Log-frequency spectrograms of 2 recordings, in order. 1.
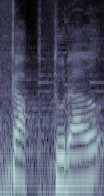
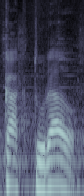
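Un sonido p va antes de la t. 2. Un sonido k va antes de la t. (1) "no dicen capturado" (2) "sino capturado"

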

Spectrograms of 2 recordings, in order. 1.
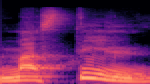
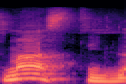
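El acento está en la segunda sílaba. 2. El acento está en la primera sílaba. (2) "es mástil, aquí, ¿no? En esta más"

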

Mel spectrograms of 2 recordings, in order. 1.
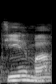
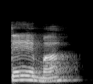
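La t se suaviza con una y. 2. La t es dura, sin y. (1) "no tiema" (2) "no, tema"

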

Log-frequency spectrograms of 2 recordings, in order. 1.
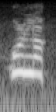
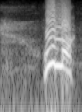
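El saludo se dice suavemente, sin fuerza. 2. El saludo se dice con fuerza y de forma autoritaria. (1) "Mickey Mouse no habla así" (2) "es muy imperativo al hablar"

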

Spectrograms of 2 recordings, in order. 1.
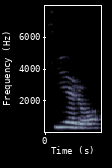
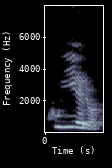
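k'dan sonra hiçbir 'u' sesi duyulmuyor. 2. k'dan sonra bir 'u' sesi duyuluyor. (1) "U'yu telaffuz etmemen lazım" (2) "En çok gördüğüm telaffuz hatalarından bir tanesi"

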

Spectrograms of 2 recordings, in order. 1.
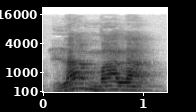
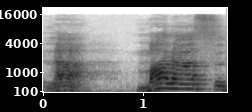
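語末の s の音は脱落します。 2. 語末の s の音は発音されます。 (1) "語尾のS は抜けるというアンダルシア弁の特徴" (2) "語尾のS は抜ける"

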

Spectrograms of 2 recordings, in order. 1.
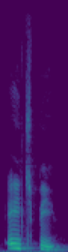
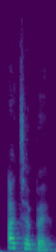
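Вимовляється з українськими звуками. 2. Вимовляється з іспанськими звуками.

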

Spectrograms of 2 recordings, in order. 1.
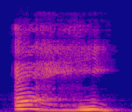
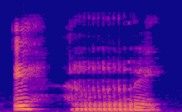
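La R es un sonido gutural, como la J. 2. La R es un sonido fuerte y vibrante. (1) "se pronuncia R con el sonido de la J" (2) "tiene un sonido muy fuerte de R"

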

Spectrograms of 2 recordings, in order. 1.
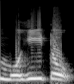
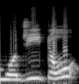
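మధ్య హల్లు h ధ్వని. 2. మధ్య హల్లు j ధ్వని. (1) "ఇట్స్ మొహీటో. ... స్పానిష్ జేని హెచ్ గా ప్రొనౌన్స్ చేస్తారు" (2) "ఇట్స్ నాట్ మొజీటో"

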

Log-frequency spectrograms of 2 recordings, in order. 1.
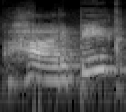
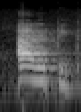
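La H inicial se pronuncia. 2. La H inicial se omite. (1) "en lituano diríamos Harpic" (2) "mucha gente tiende a quitar la H"

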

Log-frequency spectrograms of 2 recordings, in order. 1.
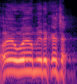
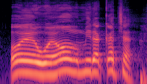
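La frase se dice rápido. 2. La frase se dice a ritmo normal.

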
